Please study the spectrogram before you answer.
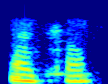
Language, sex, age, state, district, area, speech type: Hindi, female, 18-30, Uttar Pradesh, Bhadohi, urban, conversation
